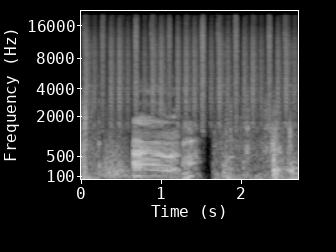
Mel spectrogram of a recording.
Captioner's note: animal vocalizations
